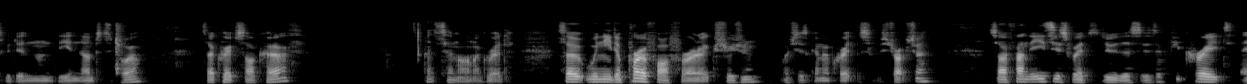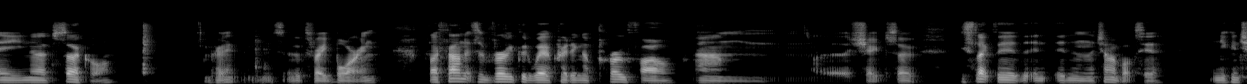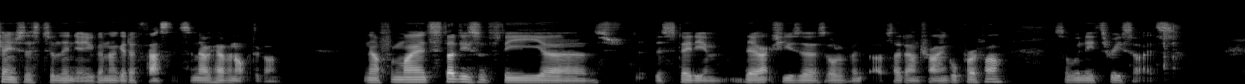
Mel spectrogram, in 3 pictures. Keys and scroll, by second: 9.7 space, 15.4 f, 17.4 ctrl+a, 36.4 3, 36.6 Return.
